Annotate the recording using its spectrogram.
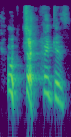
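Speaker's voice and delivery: laughing while saying it. Real, not acted. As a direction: say it through a laugh. Laughing at the line.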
